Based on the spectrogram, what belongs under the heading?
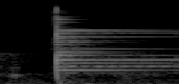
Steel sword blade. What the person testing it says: that's a really super good test to see if everything is kind of built very solidly in a sword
